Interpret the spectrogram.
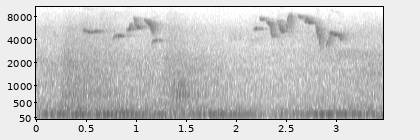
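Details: High, sweet warbling of a mountain leaf warbler: two quick bursts of thin, rising and falling chirped notes separated by a short pause, over a constant low droning hum.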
